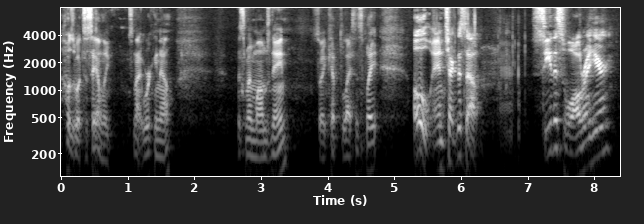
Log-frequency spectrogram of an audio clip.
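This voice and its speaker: A father hosting a family video channel, casually showing off his home studio in a halting, rambling way with lots of fillers and restarts. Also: fairly low pitch, lively intonation, pushed and bright. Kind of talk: casual studio tour vlog.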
